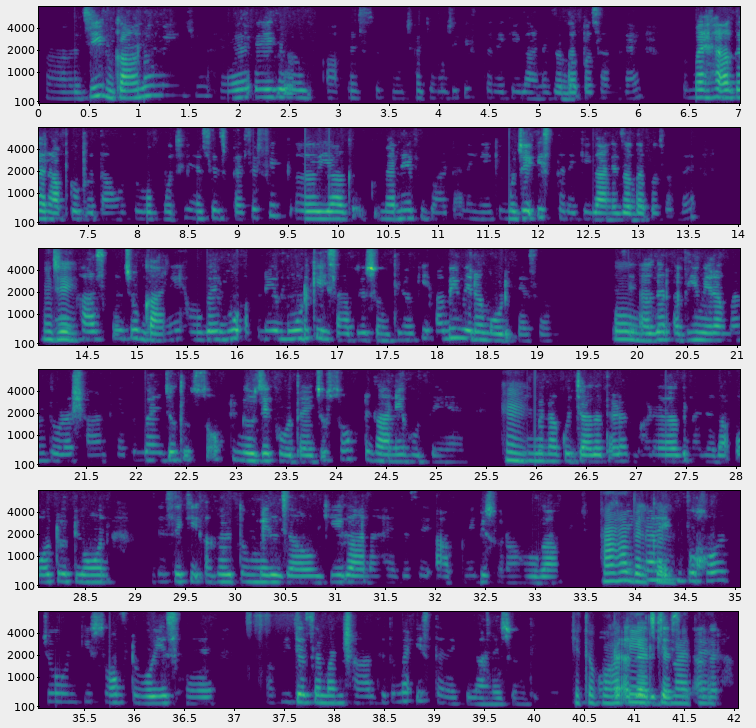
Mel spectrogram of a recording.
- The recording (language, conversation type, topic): Hindi, podcast, कौन-सी आदतें आपका ध्यान टिकाए रखने में मदद करती हैं?
- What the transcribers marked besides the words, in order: static; distorted speech; laughing while speaking: "मैं"; tapping; in English: "स्पेसिफिक"; in English: "मूड"; in English: "मूड"; in English: "सॉफ्ट म्यूज़िक"; in English: "सॉफ्ट"; in English: "ऑटो ट्यून"; in English: "सॉफ्ट वॉइस"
